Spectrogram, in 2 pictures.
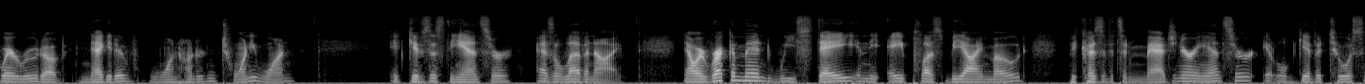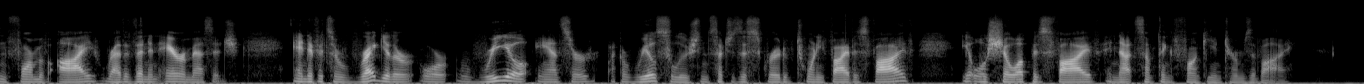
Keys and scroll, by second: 1.7 1, 2.3 2, 2.8 1, 3.9 Return.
